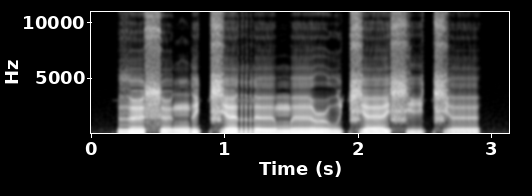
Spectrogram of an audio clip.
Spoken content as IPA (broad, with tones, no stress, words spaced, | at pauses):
ðø˥sø˩˧ŋɘ˧˥t͡ɕɛ˧˥ rɘː˧mɘː˥ ɹu˧t͡ɕɛː˧ ɕi˧t͡ɕɘː˧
